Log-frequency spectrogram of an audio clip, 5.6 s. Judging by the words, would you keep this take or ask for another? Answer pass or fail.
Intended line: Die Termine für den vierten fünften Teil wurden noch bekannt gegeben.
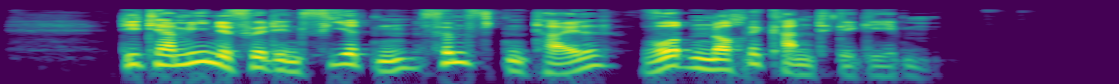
pass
